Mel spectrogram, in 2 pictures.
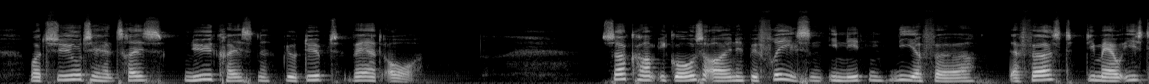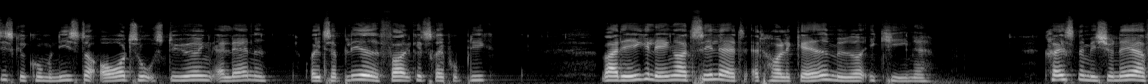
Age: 60-79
